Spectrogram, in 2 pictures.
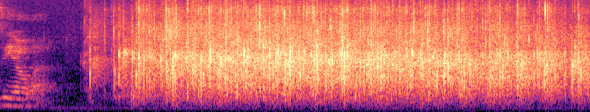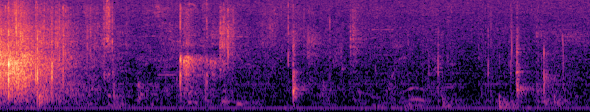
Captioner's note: applause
